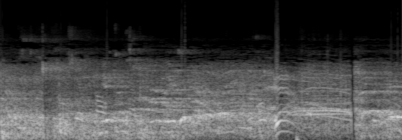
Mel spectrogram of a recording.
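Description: Live sound of an indoor basketball game: the ball bouncing on the hardwood court, many short sneaker squeaks, and indistinct players' voices, all echoing in a large gym.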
